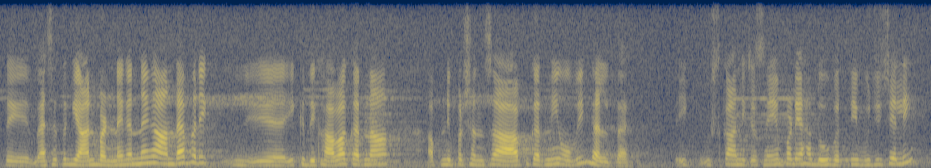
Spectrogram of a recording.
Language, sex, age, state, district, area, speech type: Dogri, female, 30-45, Jammu and Kashmir, Jammu, urban, spontaneous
